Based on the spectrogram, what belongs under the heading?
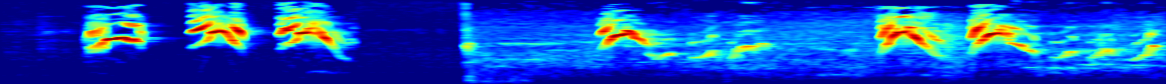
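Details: Three clean, arched whistles from a female cockatiel calling the male to mate, then a sharp knock and rustling background beneath softer, more scattered whistled notes.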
